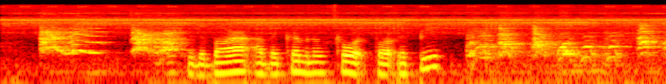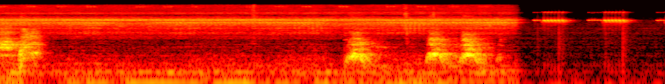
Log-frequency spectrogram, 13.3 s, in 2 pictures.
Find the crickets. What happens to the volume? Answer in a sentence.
The volume of the crickets stays about the same.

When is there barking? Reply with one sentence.
You can hear the barking from 0.3 to 1.9 s, from 4.7 to 7.1 s and from 10.1 to 11.7 s.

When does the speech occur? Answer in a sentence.
You can hear the speech from 1.6 to 4.5 s.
